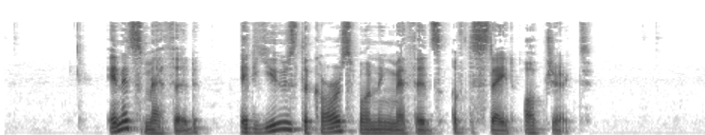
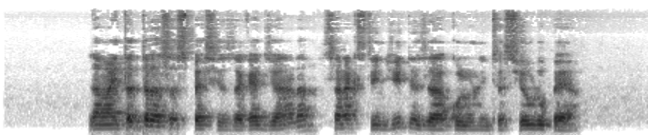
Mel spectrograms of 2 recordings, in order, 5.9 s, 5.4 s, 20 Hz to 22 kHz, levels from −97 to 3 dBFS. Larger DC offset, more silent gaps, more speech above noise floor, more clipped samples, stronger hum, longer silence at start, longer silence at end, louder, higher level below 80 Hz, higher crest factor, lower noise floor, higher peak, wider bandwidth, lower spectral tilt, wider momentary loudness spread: neither; neither; first, 55 dB vs 49 dB; neither; neither; first, 0.9 s vs 0.75 s; first, 1 s vs 0.6 s; second, -25 LUFS vs -19 LUFS; first, -52 dBFS vs -74 dBFS; about the same, 22 dB vs 18 dB; first, -81 dBFS vs -68 dBFS; about the same, -4 dBFS vs -2 dBFS; second, 11.5 kHz vs 16.5 kHz; first, -4 dB/octave vs -1 dB/octave; first, 12 LU vs 7 LU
